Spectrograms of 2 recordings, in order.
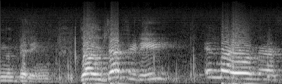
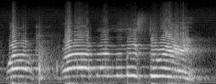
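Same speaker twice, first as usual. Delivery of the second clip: theatrical question; 9 semitones higher than usual. Acted. Showman's rhetorical question.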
